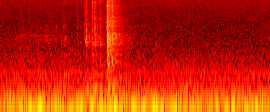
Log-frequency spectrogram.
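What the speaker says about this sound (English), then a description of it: "Let's just type Logitech and see what we come up with." Brief burst of computer keyboard keystrokes typing the word Logitech, a quick cluster of clicks around the middle, fairly faint over steady room hiss with no talking.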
